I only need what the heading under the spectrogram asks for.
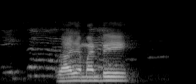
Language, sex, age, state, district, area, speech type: Telugu, male, 60+, Telangana, Hyderabad, urban, spontaneous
